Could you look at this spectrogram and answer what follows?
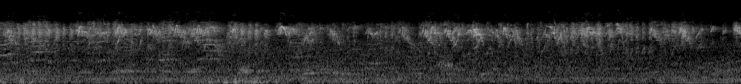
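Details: Several house sparrows wrangle over a homemade nest box in early February 2017. Loud, nonstop chirping with rapid, overlapping notes continues from start to finish.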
